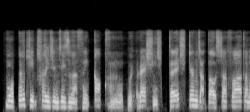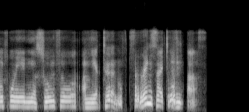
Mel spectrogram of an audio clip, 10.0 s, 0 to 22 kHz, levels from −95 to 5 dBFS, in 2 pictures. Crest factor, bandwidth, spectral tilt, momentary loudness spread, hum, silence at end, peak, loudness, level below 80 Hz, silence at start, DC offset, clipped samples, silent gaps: 16 dB; 8.4 kHz; -5.5 dB/octave; 7 LU; none; 0.95 s; 0 dBFS; -17 LUFS; -54 dBFS; 0.1 s; under 0.1%; under 0.1%; none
